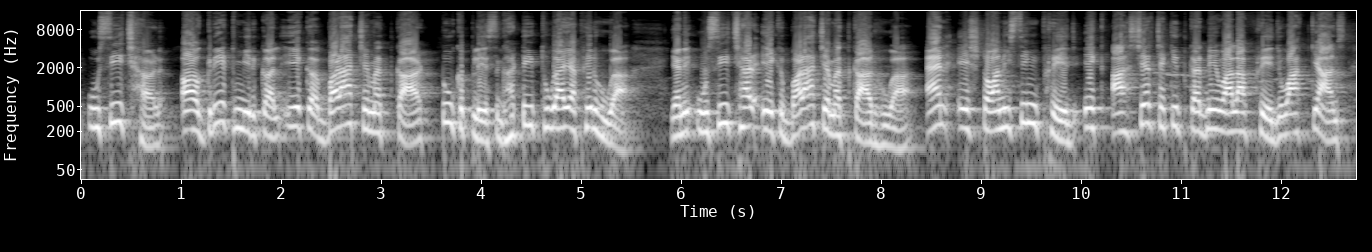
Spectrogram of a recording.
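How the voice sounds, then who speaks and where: A woman who teaches English explains a lesson line by line, reading each English phrase very slowly and carefully before glossing it in Hindi. Her voice is medium in pitch.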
